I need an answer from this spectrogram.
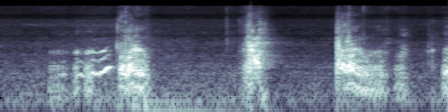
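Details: Miniature Pinscher kept as a pet, in an aggressive mood, giving three loud, harsh barks spaced about a second apart, with a faint snarl just before the first.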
